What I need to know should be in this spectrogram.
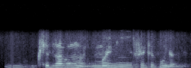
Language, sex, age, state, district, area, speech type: Bodo, male, 18-30, Assam, Chirang, urban, conversation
